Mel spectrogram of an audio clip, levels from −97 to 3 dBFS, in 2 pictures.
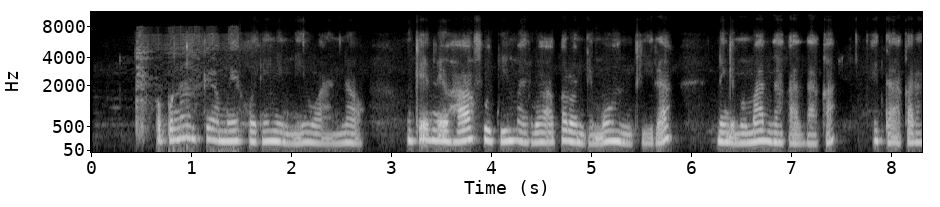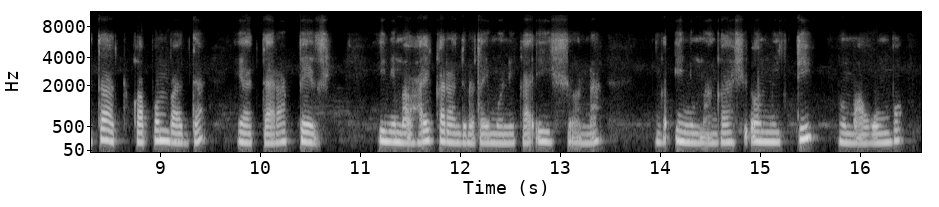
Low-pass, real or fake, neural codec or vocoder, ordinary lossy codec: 7.2 kHz; real; none; Opus, 16 kbps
